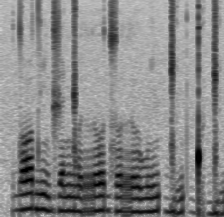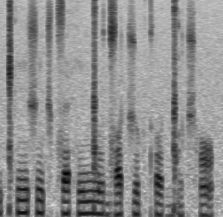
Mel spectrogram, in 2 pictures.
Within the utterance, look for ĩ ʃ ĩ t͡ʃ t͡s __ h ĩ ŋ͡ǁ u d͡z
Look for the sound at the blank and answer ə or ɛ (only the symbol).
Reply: ɛ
